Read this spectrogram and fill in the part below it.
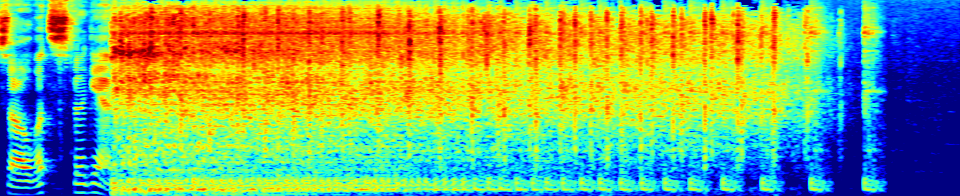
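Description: A prize wheel clicks rapidly as it spins and slows.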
